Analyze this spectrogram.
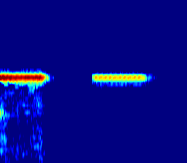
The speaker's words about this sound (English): Now they decided somehow to set off the fire alarm.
